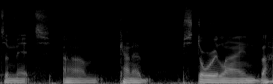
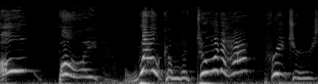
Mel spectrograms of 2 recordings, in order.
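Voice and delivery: cartoon mouse voice, much louder; 5 dB louder than usual. Doing character impressions to welcome listeners to the show, Mickey voice.

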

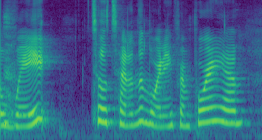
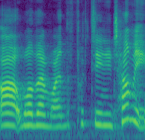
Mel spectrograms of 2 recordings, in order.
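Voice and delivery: plain

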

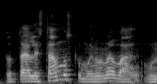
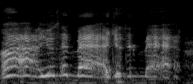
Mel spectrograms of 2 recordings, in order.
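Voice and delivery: very high, panicked mock scream. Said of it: "empezó a gritar".

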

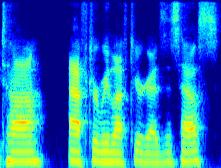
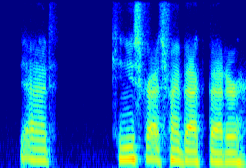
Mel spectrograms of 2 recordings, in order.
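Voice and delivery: put-on, sugary, sweet, nice-sounding kid voice; 5 dB quieter than usual. A father retells his daughter asking him for something, imitating a child asking sweetly. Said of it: "but it was all so sweet".

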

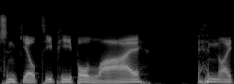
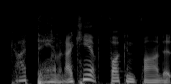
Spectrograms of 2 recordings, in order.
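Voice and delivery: frustrated, aggravated, quieter; 5 dB quieter than usual. Searching a library for a show's name and failing: aggravated. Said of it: "Sorry, I'm getting aggravated".

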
